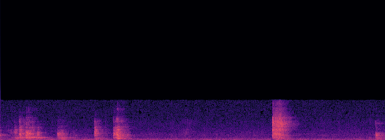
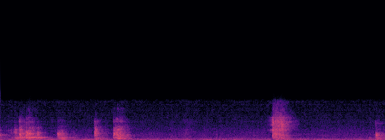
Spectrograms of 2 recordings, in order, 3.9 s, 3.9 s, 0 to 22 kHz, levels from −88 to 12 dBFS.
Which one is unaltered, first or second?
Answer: first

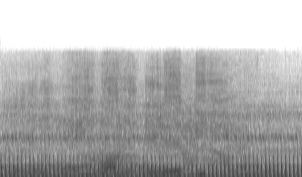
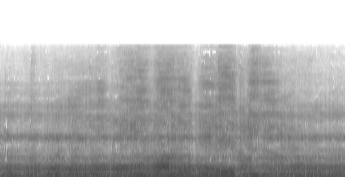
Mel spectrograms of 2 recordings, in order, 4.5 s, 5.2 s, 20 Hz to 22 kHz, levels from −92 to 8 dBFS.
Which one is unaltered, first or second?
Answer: first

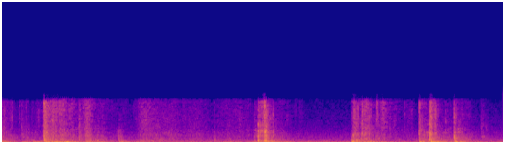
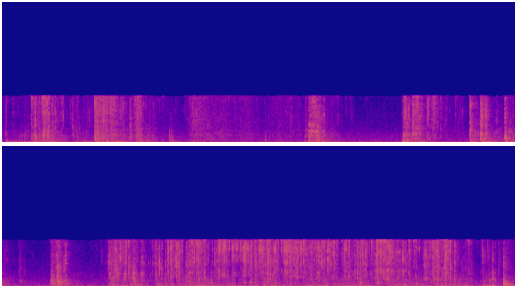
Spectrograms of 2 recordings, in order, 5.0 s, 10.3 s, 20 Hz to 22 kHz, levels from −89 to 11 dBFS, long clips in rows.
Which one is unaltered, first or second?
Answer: second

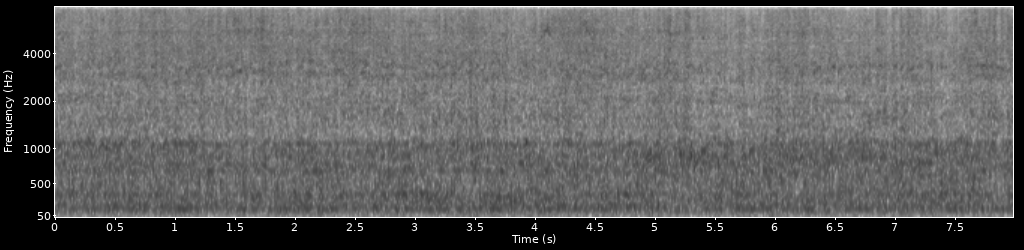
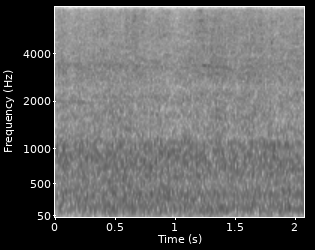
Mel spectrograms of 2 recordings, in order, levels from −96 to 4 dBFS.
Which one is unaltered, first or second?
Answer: second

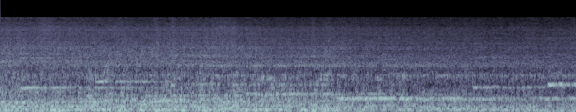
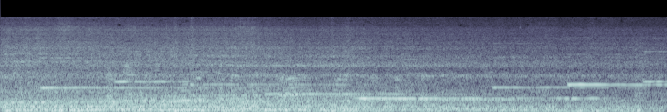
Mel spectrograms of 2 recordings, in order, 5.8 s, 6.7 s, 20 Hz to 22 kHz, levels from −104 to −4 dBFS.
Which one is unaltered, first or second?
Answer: second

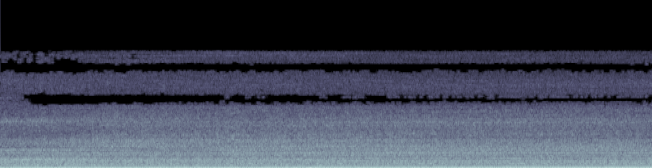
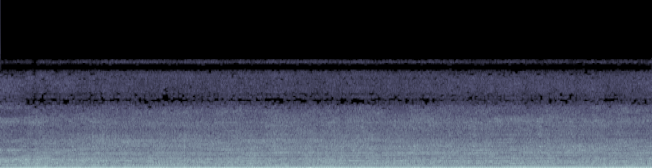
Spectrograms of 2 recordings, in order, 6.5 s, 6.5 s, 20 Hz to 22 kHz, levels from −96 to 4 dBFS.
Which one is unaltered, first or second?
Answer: first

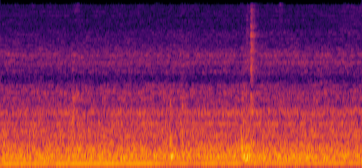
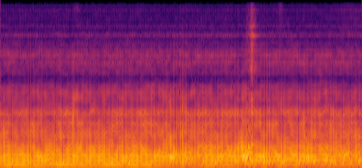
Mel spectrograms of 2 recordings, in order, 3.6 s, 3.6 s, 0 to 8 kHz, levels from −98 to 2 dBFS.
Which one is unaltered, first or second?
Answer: first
